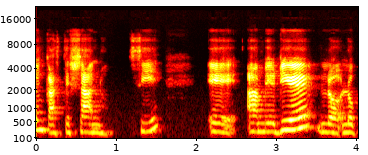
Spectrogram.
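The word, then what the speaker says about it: Meirieu: Bueno, em, he encontrado tres imperativos pedagógicos en los que se fundamenta, digamos, la conferencia de Philippe Mereau. ¿Cómo se dice, profe? Se pronuncia Merieux.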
